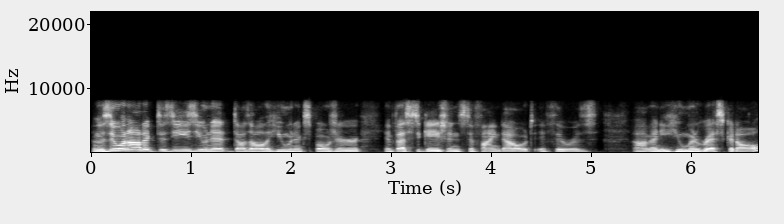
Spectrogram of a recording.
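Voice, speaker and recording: A woman's medium-pitched voice with ordinary pitch variation, at a fairly quick pace. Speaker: state animal health program staff. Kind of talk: presentation at a board meeting. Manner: fast.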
